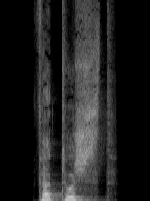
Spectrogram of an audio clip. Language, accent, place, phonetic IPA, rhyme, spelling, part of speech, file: German, Germany, Berlin, [fɛɐ̯ˈtʊʃst], -ʊʃst, vertuschst, verb, De-vertuschst.ogg
- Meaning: second-person singular present of vertuschen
